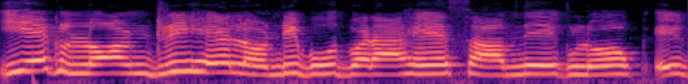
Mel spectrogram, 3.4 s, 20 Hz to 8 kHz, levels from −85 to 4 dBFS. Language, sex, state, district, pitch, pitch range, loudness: Hindi, female, Bihar, Kishanganj, 290 Hz, 275-325 Hz, -15 LUFS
